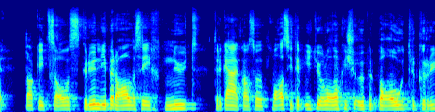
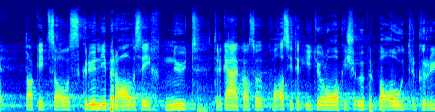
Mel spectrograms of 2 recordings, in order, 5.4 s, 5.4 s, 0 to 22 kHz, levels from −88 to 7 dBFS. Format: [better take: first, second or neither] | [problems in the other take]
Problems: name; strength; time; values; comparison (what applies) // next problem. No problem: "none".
second | noise reduction (neural mask model Resemble Enhance denoiser)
